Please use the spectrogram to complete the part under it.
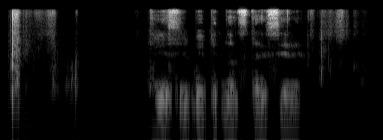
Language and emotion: Russian, neutral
